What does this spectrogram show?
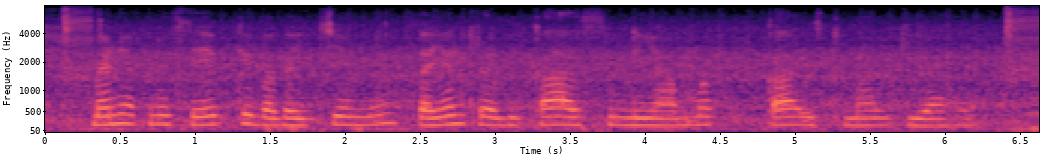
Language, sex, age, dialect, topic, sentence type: Hindi, male, 18-24, Kanauji Braj Bhasha, agriculture, statement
